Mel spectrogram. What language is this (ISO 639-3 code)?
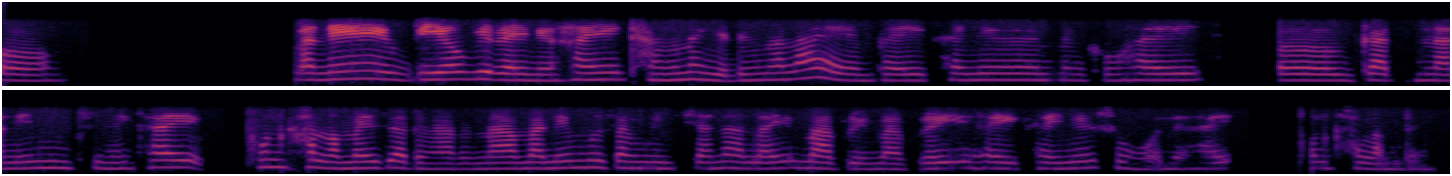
brx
